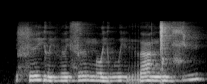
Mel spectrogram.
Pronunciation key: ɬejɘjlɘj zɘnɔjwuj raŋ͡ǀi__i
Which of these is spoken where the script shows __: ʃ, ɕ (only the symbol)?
ɕ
